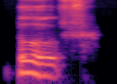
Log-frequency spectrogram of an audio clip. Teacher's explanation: here we have the harsher plosive sound at the beginning and we have the softer in the back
